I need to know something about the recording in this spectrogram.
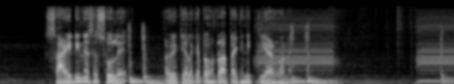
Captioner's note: phone rings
